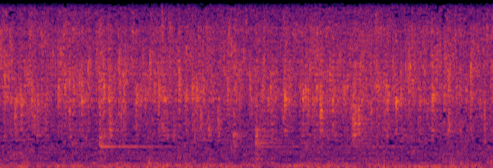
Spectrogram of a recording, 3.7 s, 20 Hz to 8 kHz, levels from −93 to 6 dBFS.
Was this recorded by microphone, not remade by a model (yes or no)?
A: yes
